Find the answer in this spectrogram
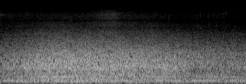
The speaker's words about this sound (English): Sounds like blowtorches, the tall tower crane, the wonderful noise of the bay beneath, and the cars that are passing on the new Bay Bridge right next to it.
